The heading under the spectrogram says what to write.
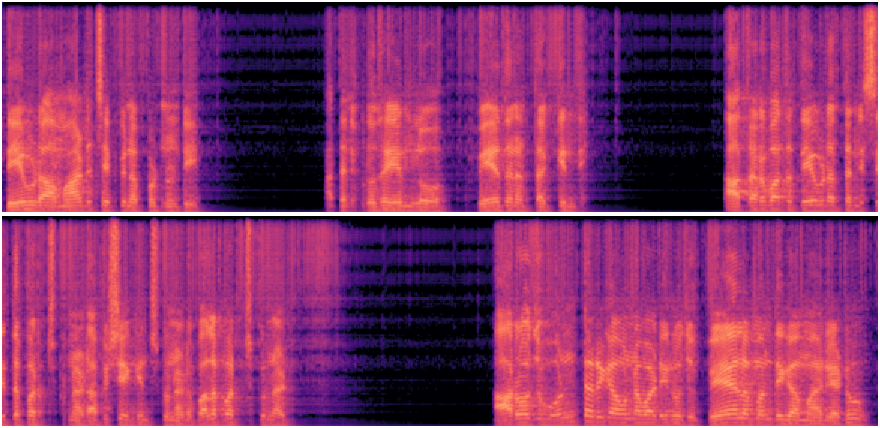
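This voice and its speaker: A man's voice: mid-range voice, steady tone, moderate pace, pauses often, background noise. A male preacher telling a testimony story in a dramatic, emotional sermon style. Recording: echoey room.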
